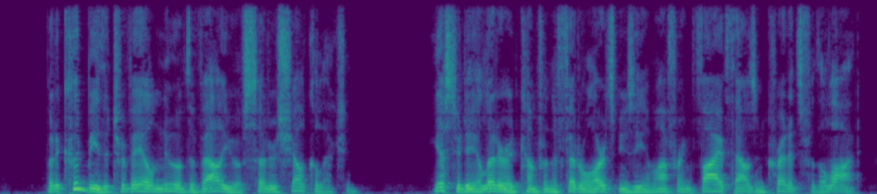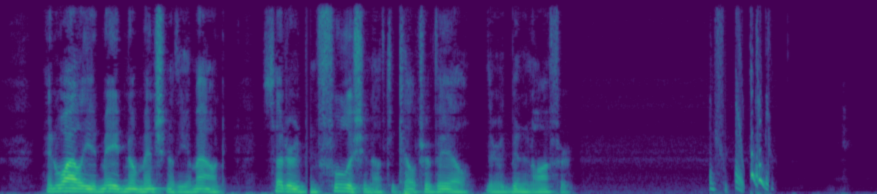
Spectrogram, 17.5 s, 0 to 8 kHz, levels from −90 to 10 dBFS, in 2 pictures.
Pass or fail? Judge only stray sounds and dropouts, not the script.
fail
